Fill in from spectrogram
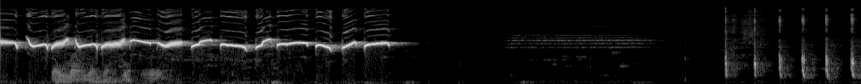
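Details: Caged Chinese hwamei during a 15-minute morning singing training session: four seconds of loud, varied whistled phrases with slurred up-and-down notes, then near silence, a faint buzzy note and a series of sharp clicking taps.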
